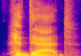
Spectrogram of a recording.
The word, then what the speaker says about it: Haddad: out of Connecticut and Cody Haddad that's how I'm going to pronounce attempt to pronounce that h a d d a d yeah yeah the kid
